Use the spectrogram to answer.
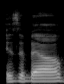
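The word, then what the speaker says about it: Ysabel: It's Isabel, but it's spelled Jezebel.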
